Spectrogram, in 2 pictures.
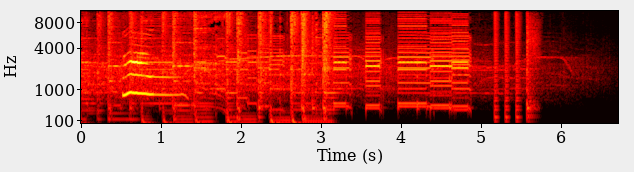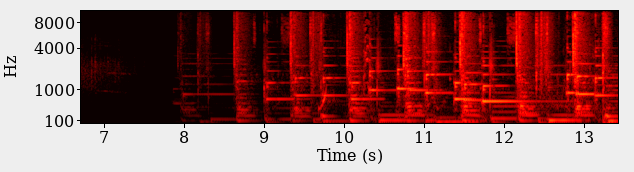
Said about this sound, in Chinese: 山猫也觉得好高兴。还难得的喵了一声。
